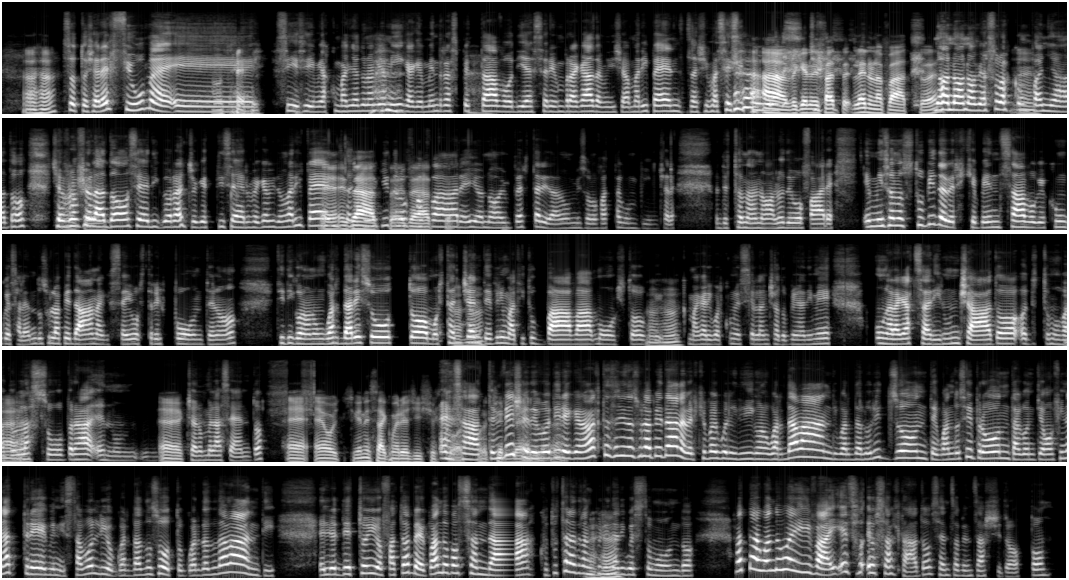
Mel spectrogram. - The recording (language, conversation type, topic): Italian, unstructured, Qual è stato un momento in cui hai dovuto essere coraggioso?
- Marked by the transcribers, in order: laughing while speaking: "Okay"; "accompagnato" said as "accombagnato"; chuckle; "mentre" said as "mendre"; giggle; laughing while speaking: "sei sicura? ceh"; "Cioè" said as "ceh"; chuckle; "Cioè" said as "ceh"; "proprio" said as "propio"; tapping; other background noise; "perchè" said as "pechè"; "cioè" said as "ceh"; unintelligible speech; "avanti" said as "avandi"; "andare" said as "andaa"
